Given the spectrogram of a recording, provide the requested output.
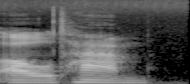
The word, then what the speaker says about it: Oldham: Oldham, which doesn't really work because it's spelled Old Ham, but you say Oldham.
